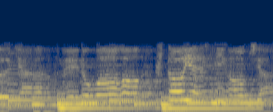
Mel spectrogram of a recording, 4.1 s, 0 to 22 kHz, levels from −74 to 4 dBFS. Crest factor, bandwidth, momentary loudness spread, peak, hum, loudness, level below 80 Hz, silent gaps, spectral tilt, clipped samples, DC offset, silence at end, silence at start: 14 dB; 5.2 kHz; 7 LU; 0 dBFS; none; -14 LUFS; -46 dBFS; none; -10 dB/octave; under 0.1%; under 0.1%; 0 s; 0 s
